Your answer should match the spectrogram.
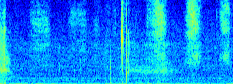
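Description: Faint scratchy rubbing of a Crayola marker tip colouring the surface of a sticky-back craft foam stamp, with one light click a little past the middle.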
